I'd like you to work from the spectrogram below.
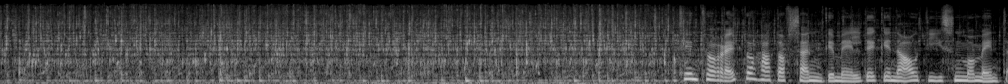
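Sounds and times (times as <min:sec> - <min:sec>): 
water gushing out of rock: 0:00.0 - 0:10.0
speech: 0:06.8 - 0:10.0.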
